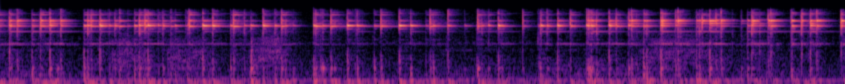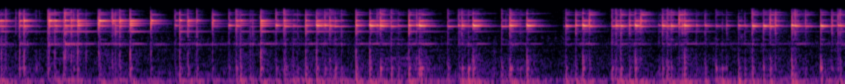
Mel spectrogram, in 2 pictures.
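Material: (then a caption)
Glass. Long matte nails tap rapidly and irregularly on the base and wall of a clear, dimpled glass beer mug that is hollow and empty and lying on its side. The result is a steady stream of bright, high-pitched glassy clicks and chimes with short rings and almost no low end.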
